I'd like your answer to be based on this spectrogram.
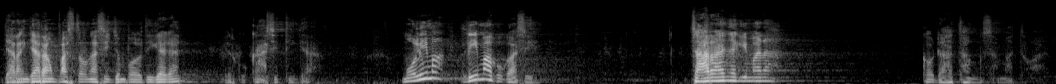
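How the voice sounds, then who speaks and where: A pastor preaching a sermon, swinging from loud emphatic bursts to low murmured asides as he addresses his congregation. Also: lively intonation, normal speed, pauses often, breathy edge. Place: church hall. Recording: long reverb of a large hall.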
